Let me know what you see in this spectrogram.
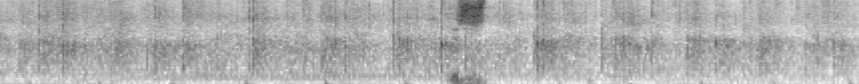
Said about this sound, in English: Let's give a huge celebration, a huge round of applause. Someone's made a decision tonight to give their life to Christ.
